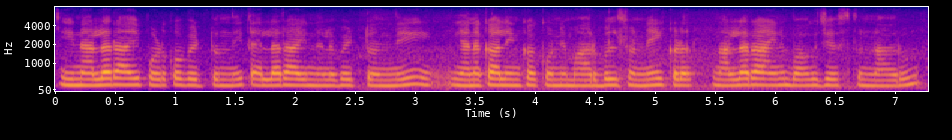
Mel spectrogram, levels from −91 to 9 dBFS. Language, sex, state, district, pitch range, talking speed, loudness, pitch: Telugu, female, Andhra Pradesh, Sri Satya Sai, 210-225 Hz, 140 wpm, -17 LUFS, 215 Hz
